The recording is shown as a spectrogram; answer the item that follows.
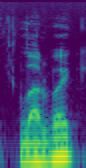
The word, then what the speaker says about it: Ludwig: Ludwig, yeah.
